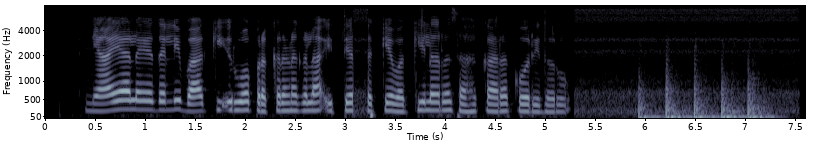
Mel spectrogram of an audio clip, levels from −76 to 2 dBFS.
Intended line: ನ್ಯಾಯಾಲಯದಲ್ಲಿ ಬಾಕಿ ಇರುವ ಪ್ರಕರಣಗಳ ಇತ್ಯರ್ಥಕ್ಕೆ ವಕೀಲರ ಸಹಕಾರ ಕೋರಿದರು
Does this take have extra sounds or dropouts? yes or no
yes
